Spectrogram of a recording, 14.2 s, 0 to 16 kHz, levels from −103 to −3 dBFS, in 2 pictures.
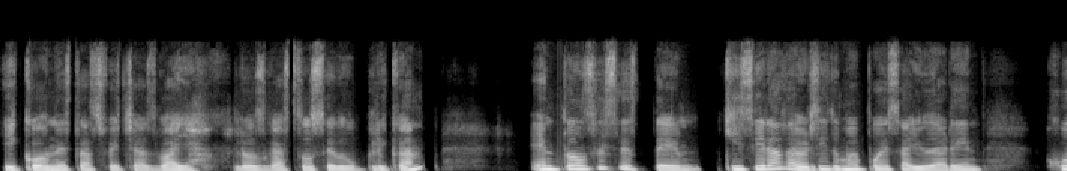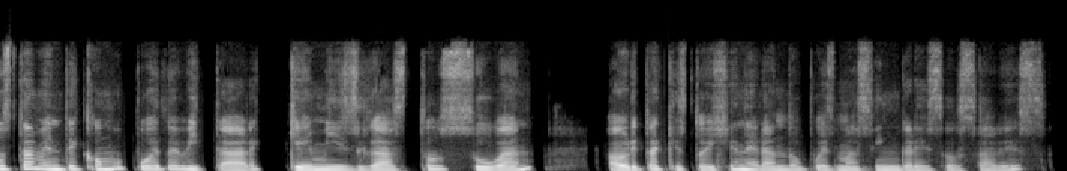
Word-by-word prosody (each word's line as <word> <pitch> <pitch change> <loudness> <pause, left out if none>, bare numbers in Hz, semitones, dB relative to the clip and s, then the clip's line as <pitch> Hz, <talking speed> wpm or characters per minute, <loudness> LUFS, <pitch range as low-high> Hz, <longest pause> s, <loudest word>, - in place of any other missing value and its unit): y 200 -1 +1
con 175 +1 +3
estas 195 +2 -3
fechas, 180 -1 -4
vaya, 165 -4 +1 0.2
los 165 -1 -1
gastos 170 +3 -3
se 180 - +1
duplican. 165 - 0 0.7
Entonces, 270 +6 +2
este, 180 -4 -1 0.2
quisiera 260 +5 +2
saber 215 -9 +3
si 240 - +2
tú 230 -1 +1
me 225 0 +6
puedes 225 0 -2
ayudar 175 -1 +1
en, 190 +1 -1 0.4
justamente 255 -2 +3
cómo 245 +6 +2
puedo 245 -1 -1
evitar 170 -8 0 0.2
que 195 -2 +5
mis 185 -2 +3
gastos 190 +7 -2
suban, 205 - +2 0.5
ahorita 195 +5 +4
que 220 - -14
estoy 195 -1 -4
generando, 190 -3 +1
pues 175 -3 -6
más 170 +1 -4
ingresos, 165 -4 -4
¿sabes? 165 - -9
190 Hz, 150 wpm, -23 LUFS, 175-235 Hz, 0.7 s, me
